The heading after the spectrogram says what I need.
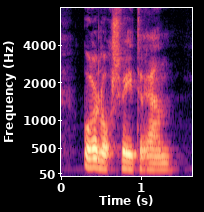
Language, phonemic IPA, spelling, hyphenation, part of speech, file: Dutch, /ˈoːr.lɔxs.feː.təˌraːn/, oorlogsveteraan, oor‧logs‧ve‧te‧raan, noun, Nl-oorlogsveteraan.ogg
- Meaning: war veteran (someone who has fought in a war)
